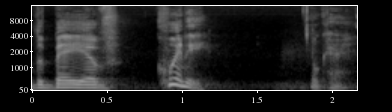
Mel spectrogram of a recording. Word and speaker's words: Quinte: The Bay of Quinte. Right. That's what I would call it, too. But if you live there, it's called the Bay of "Quinie." Okay. They don't really pronounce the "T."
